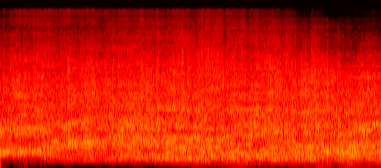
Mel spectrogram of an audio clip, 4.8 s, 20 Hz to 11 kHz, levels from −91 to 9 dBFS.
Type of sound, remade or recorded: remade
